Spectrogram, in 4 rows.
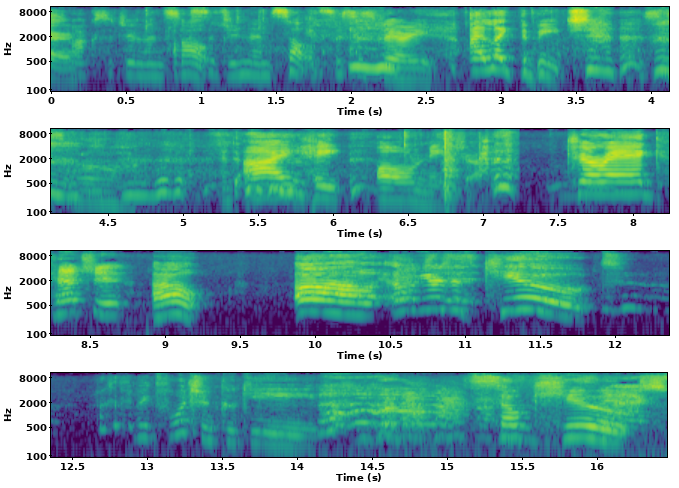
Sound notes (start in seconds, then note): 3.5 laughing; 14.1 laughing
